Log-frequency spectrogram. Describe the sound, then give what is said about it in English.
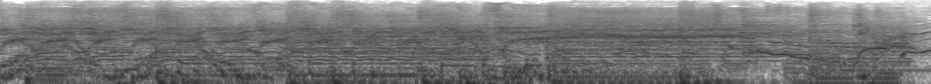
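A raw, strained male voice scream-sings lyrics in a recorded song, over a full, loud band mix with driving drums and guitars, the singer also playing all the instruments on this version; the vocal is sustained and harsh throughout the passage. “where he's truly screaming lyrics and it's not just an accent of some kind.”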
